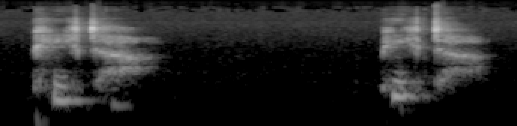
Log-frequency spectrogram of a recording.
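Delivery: hushed, searching, whispered calling voice. Narrator breaks down and calls his name: hushed voice. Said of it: "say his name in a hushed voice".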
